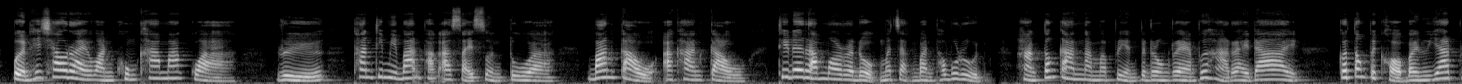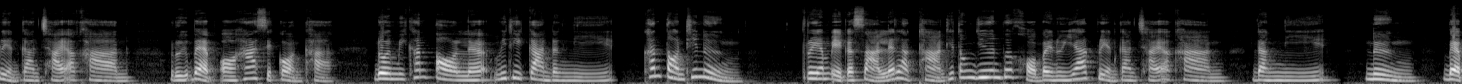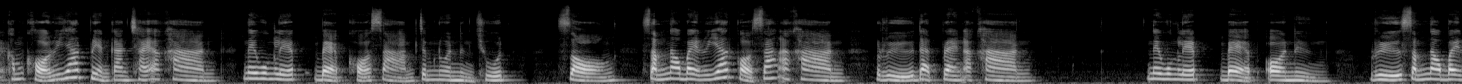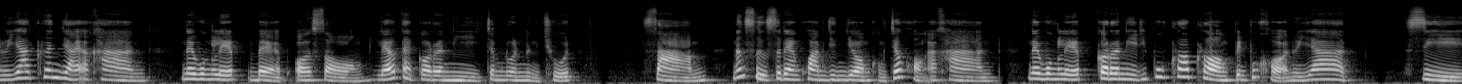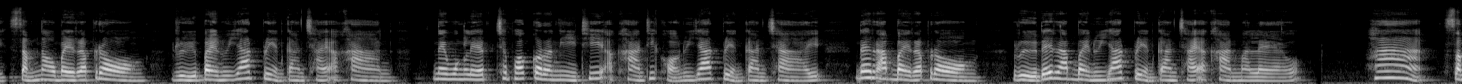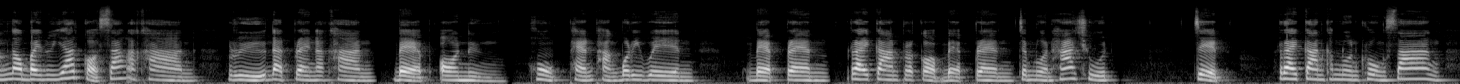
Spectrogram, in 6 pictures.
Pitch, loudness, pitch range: 210 Hz, -18 LUFS, 185-245 Hz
